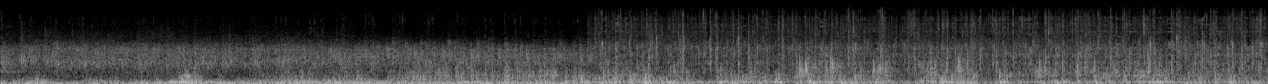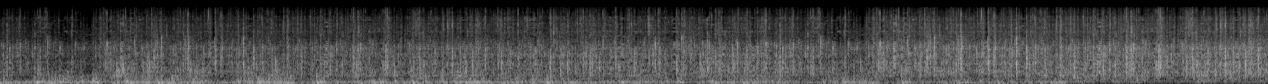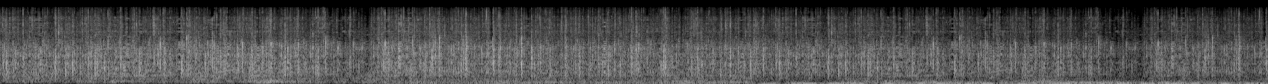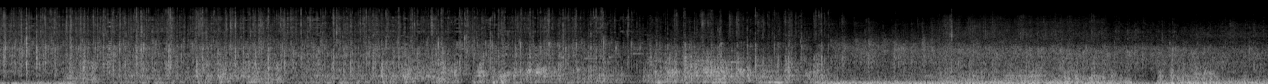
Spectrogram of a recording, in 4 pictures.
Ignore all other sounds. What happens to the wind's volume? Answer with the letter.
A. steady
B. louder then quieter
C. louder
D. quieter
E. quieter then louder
E.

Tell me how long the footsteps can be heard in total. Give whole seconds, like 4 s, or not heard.
not heard.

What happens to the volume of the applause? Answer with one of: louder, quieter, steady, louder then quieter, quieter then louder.
louder then quieter.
